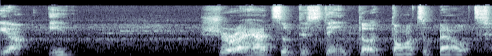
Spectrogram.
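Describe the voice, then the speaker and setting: Amid noticeable background noise and audible room echo, a man talks with lively intonation at a fairly high pitch. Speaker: let's play gamer. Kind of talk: gameplay commentary. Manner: soft-spoken; halting, frequent stammer.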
